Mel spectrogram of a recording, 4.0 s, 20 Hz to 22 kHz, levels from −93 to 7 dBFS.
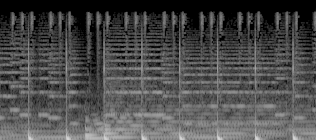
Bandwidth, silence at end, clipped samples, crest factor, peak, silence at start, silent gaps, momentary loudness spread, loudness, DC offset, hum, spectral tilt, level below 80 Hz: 15.5 kHz; 0 s; under 0.1%; 16 dB; -8 dBFS; 0 s; none; 4 LU; -25 LUFS; 0.2%; none; -5 dB/octave; -26 dBFS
